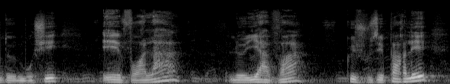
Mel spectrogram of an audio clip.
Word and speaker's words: Yahvah: vav et he et la prononciation de ceci c'est yava voilà la prononciation de ce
